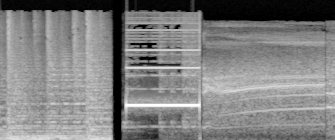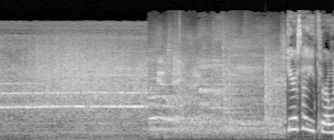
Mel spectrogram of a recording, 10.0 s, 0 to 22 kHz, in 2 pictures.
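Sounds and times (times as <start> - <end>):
whining tone climbing in pitch: 1.9 - 6.6.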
